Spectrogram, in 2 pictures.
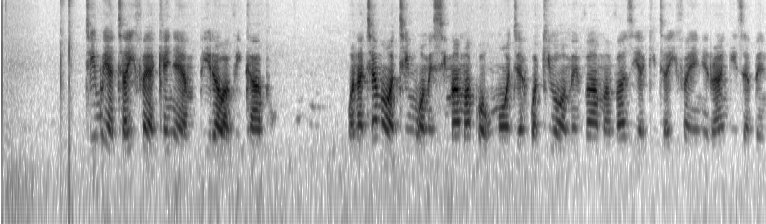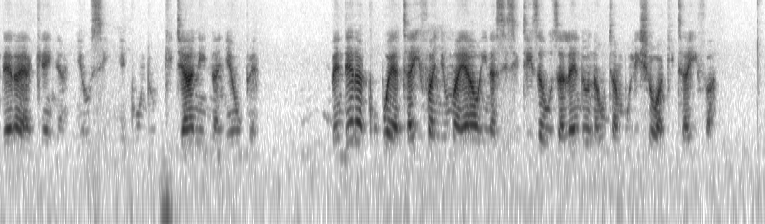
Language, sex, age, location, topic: Swahili, male, 18-24, Kisumu, government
